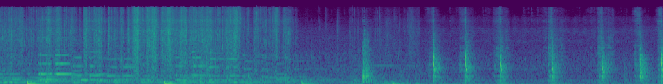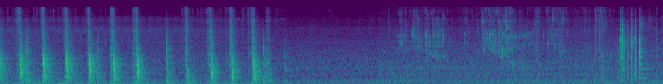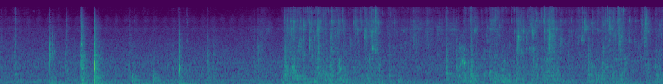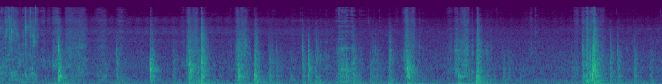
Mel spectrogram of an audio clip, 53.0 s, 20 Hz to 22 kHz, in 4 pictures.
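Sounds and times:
water poured into glass dish: 0:21.2 - 0:24.6
water running: 0:21.2 - 0:25.5, 0:32.2 - 0:40.6.

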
